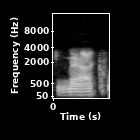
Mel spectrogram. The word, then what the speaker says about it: NAC: Where do you land on the NAC versus NOC conundrum? – Well, the board of directors over 30 years ago preferred that the acronym be pronounced NAC rather than NOC. Yes, they wanted to avoid knock-knock jokes, but...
